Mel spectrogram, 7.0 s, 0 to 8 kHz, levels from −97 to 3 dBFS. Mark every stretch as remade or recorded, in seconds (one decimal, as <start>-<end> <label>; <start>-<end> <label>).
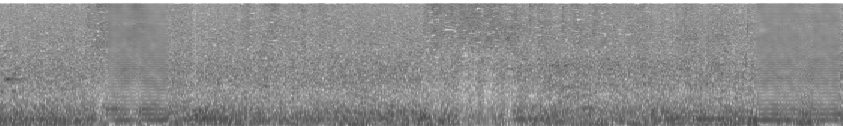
0.0-0.9 recorded; 0.9-1.4 remade; 1.4-6.3 recorded; 6.3-7.0 remade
